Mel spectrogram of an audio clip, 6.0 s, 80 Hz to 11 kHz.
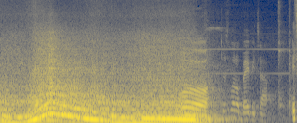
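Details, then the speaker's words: Ferrari 430 Scuderia, after Capristo headers installed (blankets still smoking slightly): crisp light blip rises, steadies, drops cleanly to quiet idle; smooth V8, very refined sound, normal revving. "uh wow that sounds really it's like it's got a very nice refined sound to it sounds really good"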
